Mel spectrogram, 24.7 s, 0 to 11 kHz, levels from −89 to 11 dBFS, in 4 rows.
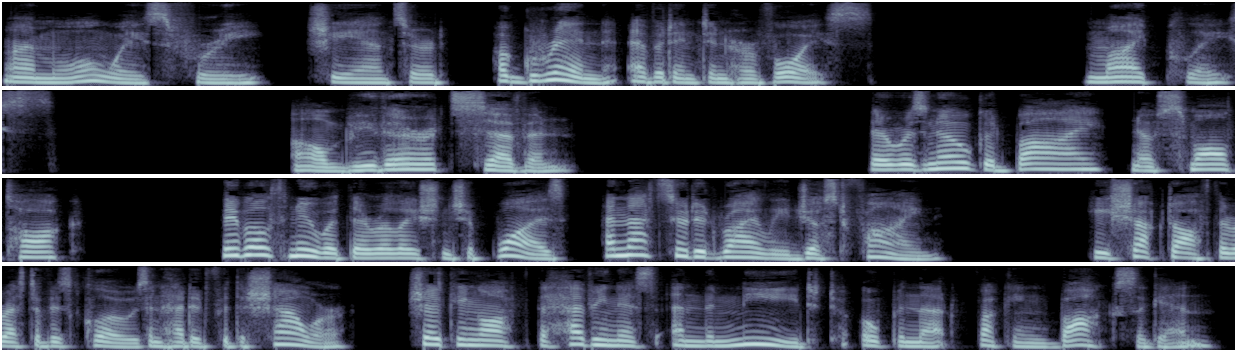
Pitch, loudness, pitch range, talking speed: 180 Hz, -16 LUFS, 155-205 Hz, 155 wpm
